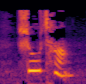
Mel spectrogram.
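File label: "舒畅", Mandarin Chinese; chinese-flashcards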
